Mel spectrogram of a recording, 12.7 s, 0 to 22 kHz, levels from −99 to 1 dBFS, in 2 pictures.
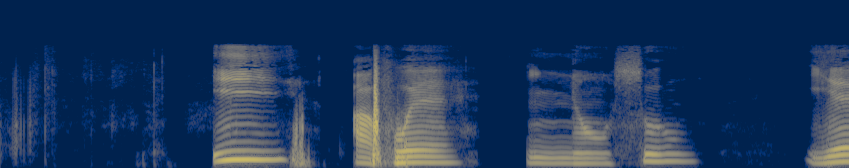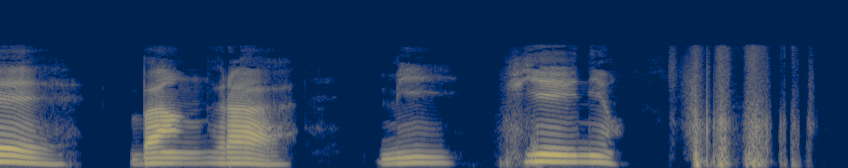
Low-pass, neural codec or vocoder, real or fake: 7.2 kHz; none; real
